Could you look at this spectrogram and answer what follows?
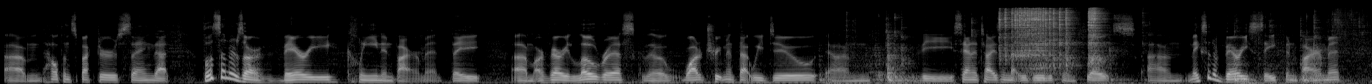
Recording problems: traffic noise; loud; throughout; as loud as the speech

